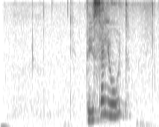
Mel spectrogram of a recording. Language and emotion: Russian, positive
